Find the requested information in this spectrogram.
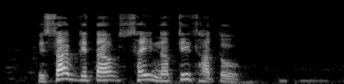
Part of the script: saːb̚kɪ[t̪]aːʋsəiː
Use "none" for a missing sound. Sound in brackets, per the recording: t̪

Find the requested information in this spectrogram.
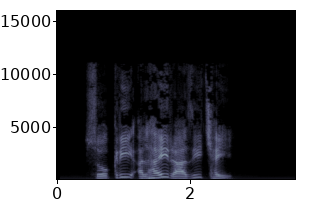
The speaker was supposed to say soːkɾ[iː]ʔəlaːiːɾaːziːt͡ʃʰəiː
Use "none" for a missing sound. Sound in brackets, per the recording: iː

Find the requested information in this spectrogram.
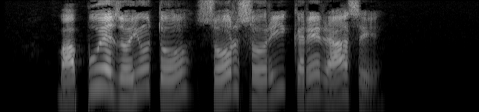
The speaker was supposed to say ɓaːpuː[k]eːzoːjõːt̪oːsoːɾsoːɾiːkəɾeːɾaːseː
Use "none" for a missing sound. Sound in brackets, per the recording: none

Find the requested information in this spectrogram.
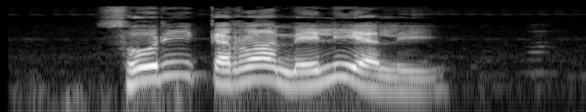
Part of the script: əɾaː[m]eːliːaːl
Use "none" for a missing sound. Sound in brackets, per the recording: m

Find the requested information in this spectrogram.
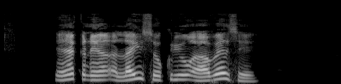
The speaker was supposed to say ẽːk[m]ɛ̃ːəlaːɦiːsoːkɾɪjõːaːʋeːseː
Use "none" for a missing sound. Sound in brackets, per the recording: n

